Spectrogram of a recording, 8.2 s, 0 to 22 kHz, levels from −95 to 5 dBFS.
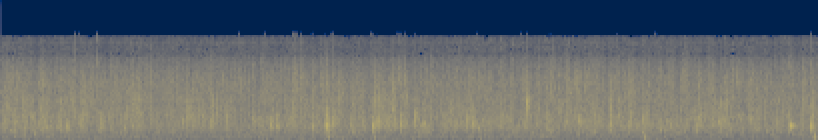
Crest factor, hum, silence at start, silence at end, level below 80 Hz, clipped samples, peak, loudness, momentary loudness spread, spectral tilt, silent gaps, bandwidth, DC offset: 24 dB; none; 0 s; 0 s; -68 dBFS; under 0.1%; -2 dBFS; -22 LUFS; 3 LU; 2 dB/octave; none; 17 kHz; under 0.1%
